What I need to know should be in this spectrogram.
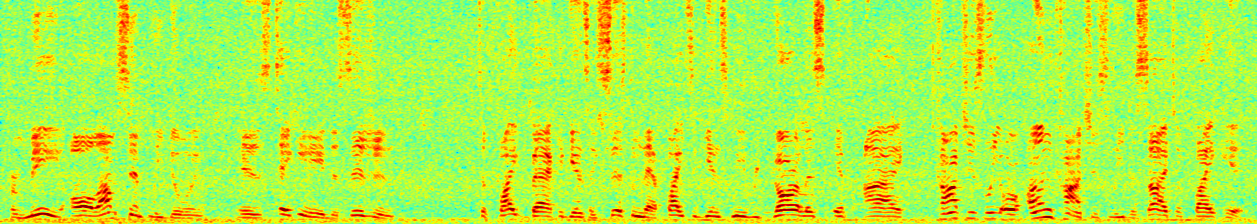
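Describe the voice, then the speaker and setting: With audible room echo and noticeable background noise, a man speaks at a fairly high pitch with lively intonation. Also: fairly slow pace. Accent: American. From Detroit, Michigan, US. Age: 30s. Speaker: activist rally speaker. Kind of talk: rally speech.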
